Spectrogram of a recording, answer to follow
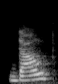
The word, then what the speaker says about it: doubt: Doubt has a letter B in it. D O U u BT but we don't pronounce the B out loud so it is doubt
